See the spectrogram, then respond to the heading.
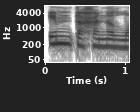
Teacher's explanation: یہاں پہ لفظ جلالہ موٹا ہوگا کیونکہ نون کے اوپر زبر ہے.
